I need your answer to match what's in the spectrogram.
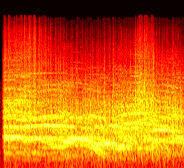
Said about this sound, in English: They got to pour salt in the wound and do a whole cheer session. Jeez.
